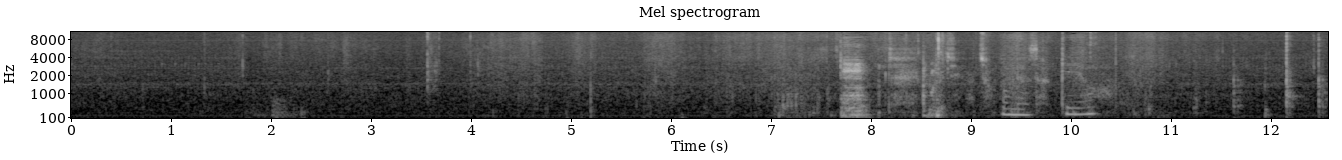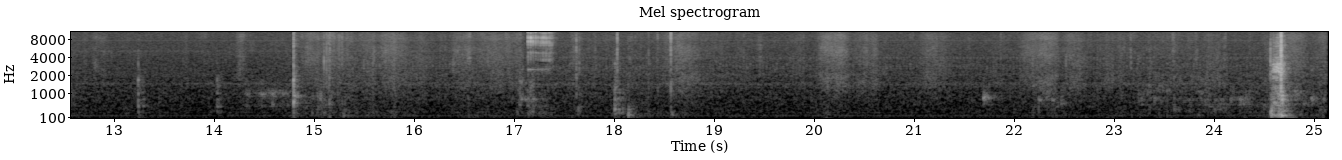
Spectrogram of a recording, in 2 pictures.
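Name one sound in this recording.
Fabric rustles and crumples as hands handle it.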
